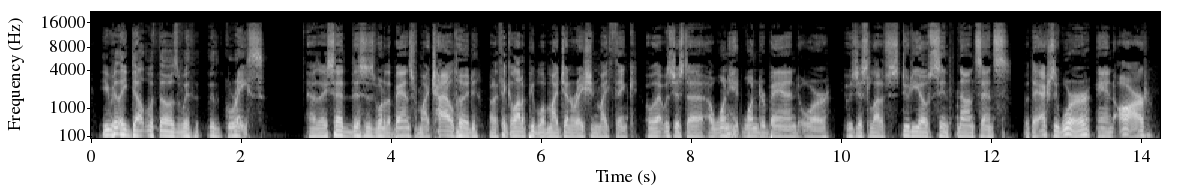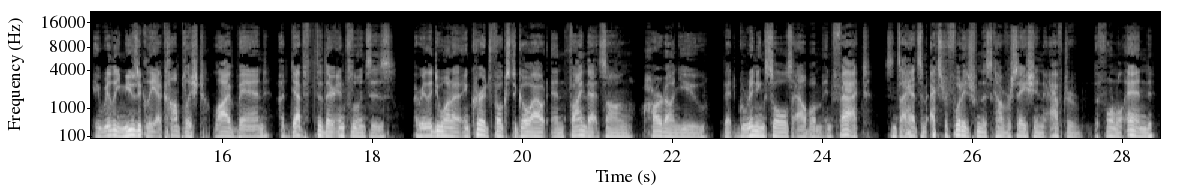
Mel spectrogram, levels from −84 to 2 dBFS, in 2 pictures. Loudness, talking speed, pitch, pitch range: -18 LUFS, 215 wpm, 100 Hz, 90-110 Hz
